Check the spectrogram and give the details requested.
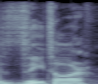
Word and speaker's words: Zetar: top of his head and I say Z tar I say that I pronounce it that way because Z ETA is Zeta so I figure is a tar but I guess you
